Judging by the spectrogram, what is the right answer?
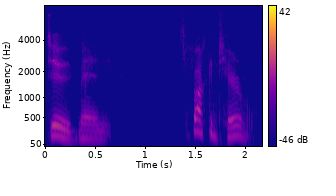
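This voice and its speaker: A man hosting a podcast, telling stories in a loose, profane, animated way. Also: mid-range voice, moderate pace, no room sound, clean studio sound. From Canada. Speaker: podcast host. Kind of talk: casual chat.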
